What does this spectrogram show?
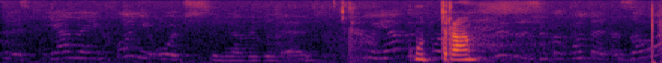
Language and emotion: Russian, neutral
